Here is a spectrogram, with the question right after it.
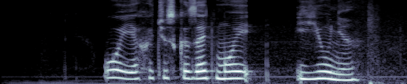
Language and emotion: Russian, neutral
